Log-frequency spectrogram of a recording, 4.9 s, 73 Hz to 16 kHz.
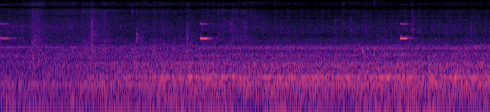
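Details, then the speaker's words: Inverter with battery at about 52.8 V and 114 V AC output, beeping when a coffee maker is started: short high beeps about every two seconds over a quiet room hum, warning of low battery capacity for the load, then the beeping stops. "we need more battery. That's basically what that means. But it's gonna go ahead and make that coffee though. And it stopped beeping."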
